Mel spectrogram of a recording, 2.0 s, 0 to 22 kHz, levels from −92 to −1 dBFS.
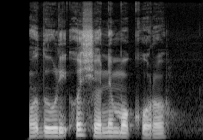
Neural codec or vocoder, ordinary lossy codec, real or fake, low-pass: vocoder, 44.1 kHz, 128 mel bands every 256 samples, BigVGAN v2; none; fake; none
